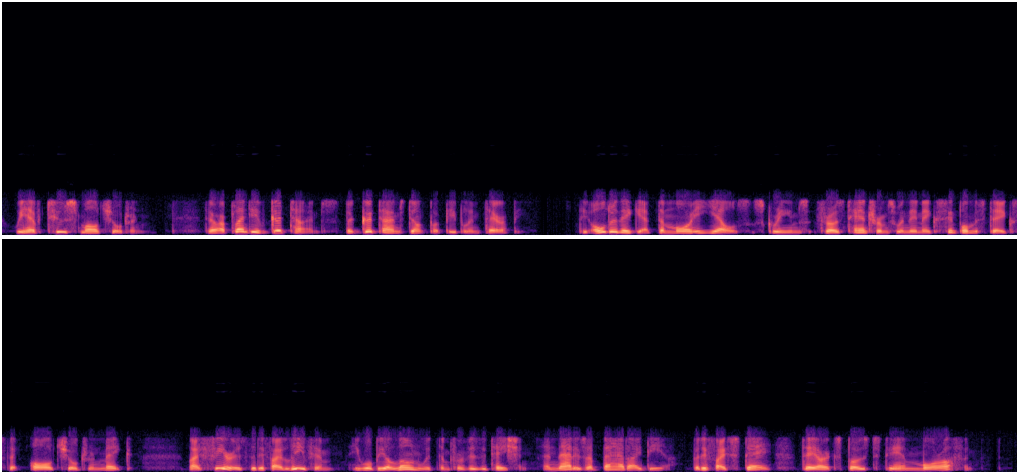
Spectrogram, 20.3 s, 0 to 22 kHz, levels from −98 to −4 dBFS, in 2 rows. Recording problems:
phone-call audio

